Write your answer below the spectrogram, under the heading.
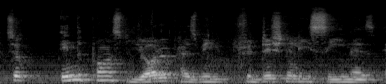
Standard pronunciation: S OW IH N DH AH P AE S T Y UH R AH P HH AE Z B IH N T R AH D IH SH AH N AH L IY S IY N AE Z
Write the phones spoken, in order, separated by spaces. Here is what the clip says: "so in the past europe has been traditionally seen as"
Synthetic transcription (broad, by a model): S OW IH N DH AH P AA S T Y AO R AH P HH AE Z B IH N T R AH D IH SH AH N AH L IY S IY N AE Z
